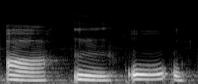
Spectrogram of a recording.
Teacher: bu saitləri tələffüz edəndə görürsünüz ki, dilin arxa hissəsində tələffüz olunur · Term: dil arxası saitlər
